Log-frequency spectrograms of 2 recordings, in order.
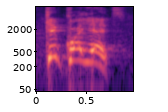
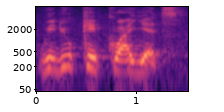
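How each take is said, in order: First: Sharp order. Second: Drawn-out, very slow warning. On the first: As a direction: bark it short and sharp. Sharp louder repeat after slow warning. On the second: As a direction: stretch every word as a threat. Slow drawn warning, then loud repeat. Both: Acted.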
